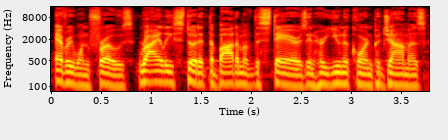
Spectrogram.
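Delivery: usual speaking voice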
